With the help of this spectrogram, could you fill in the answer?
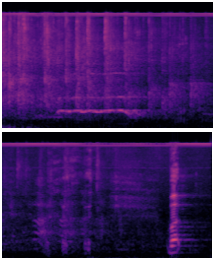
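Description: A short burst of audience applause, many hands clapping at once for about two seconds, with a few chuckles mixed in, then fading into quieter room noise and a sharp thump near the end.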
